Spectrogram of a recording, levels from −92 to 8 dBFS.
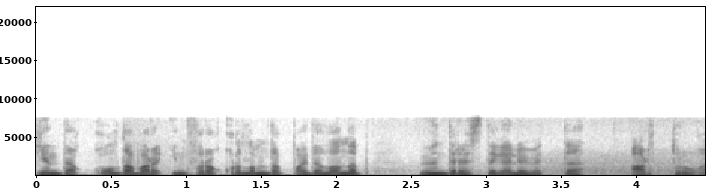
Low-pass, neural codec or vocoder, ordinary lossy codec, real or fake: none; none; none; real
